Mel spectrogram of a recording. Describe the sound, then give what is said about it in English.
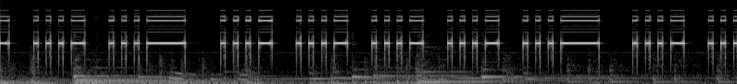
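A timer beeper goes off in rapid, high-pitched bursts of short beeps that repeat insistently while a man talks underneath. “hold on, I'm gonna shut this damn beeper off”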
